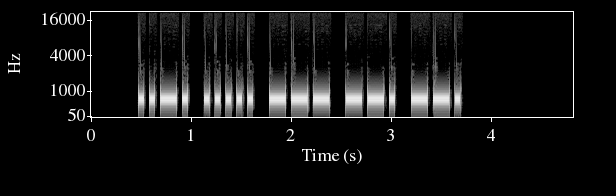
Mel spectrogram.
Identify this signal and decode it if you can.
Morse code, heard as a keyed tone, about 22 wpm, 700 Hz. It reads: F5OGG
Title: DXCC-100 Call Signs - 5 Characters - 22wpm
